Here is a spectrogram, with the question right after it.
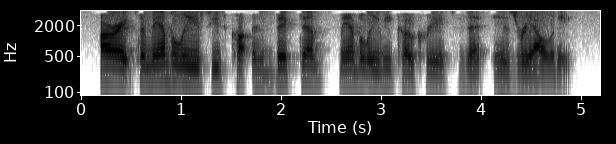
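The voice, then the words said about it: Slightly hoarse voice. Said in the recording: “my voice is a little bit hoarse ... I'm drying out a little bit”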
